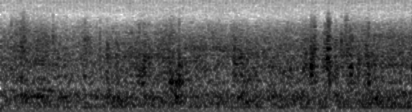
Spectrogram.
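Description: Steady background noise of a car interior on a film soundtrack, with a low steady hum coming in a little under halfway through.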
